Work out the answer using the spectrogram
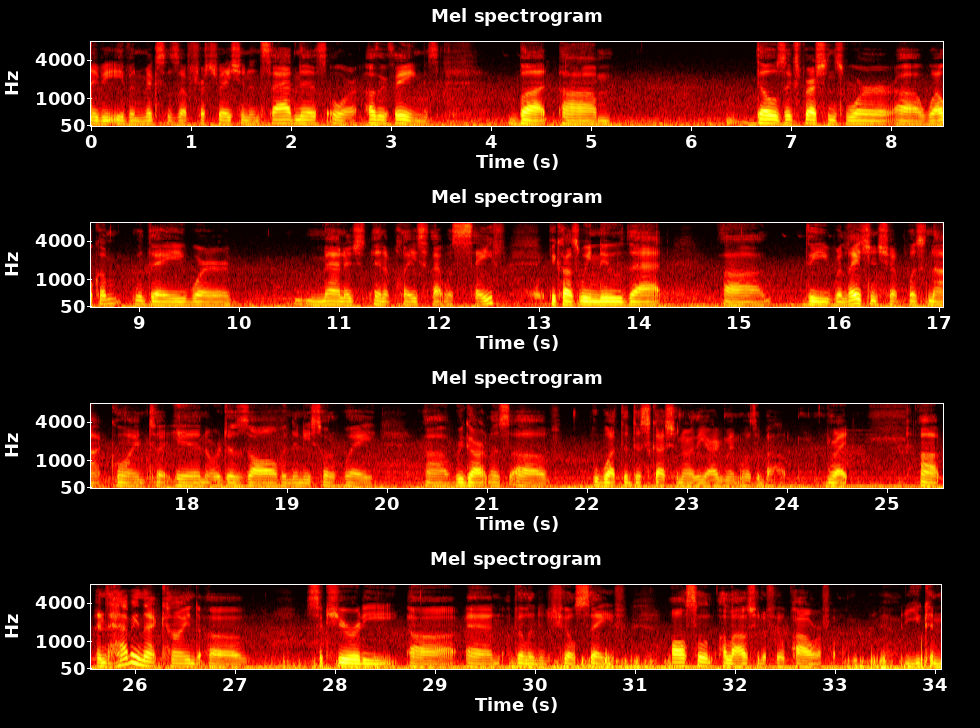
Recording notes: First pardon the wind noise. I recorded the podcast outdoors at a weekend retreat.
